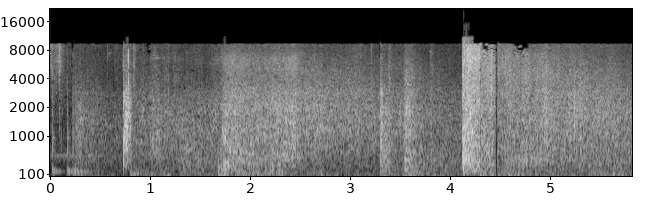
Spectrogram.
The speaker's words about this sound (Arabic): أصوات القذائف وسحب الدخان شاهد على حماوة المعركة بمدينة القصير في محافظة حمص.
